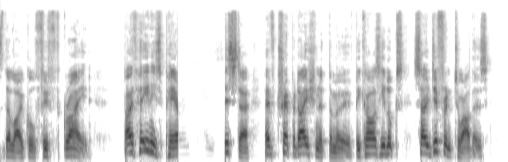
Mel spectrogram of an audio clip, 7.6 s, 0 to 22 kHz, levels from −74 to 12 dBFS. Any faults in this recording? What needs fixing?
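An audio dropout to a faint residue runs from 2.66 s to 3.37 s, right after "he and his" and before "have trepidation at the". For about 0.71 s the speech cuts out abruptly, leaving only a faint residue roughly 40 dB below normal, likely a momentary signal break with the downstream path still live. The hard edges and lingering residue separate it from a natural pause or fade. Securing connections and monitoring input continuity would prevent it.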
